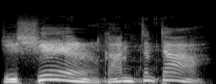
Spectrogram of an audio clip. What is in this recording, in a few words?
humanoid male; Stellaris; humanoids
